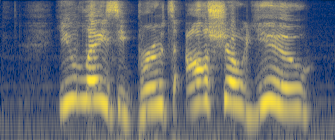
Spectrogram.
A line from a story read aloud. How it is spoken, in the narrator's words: cried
